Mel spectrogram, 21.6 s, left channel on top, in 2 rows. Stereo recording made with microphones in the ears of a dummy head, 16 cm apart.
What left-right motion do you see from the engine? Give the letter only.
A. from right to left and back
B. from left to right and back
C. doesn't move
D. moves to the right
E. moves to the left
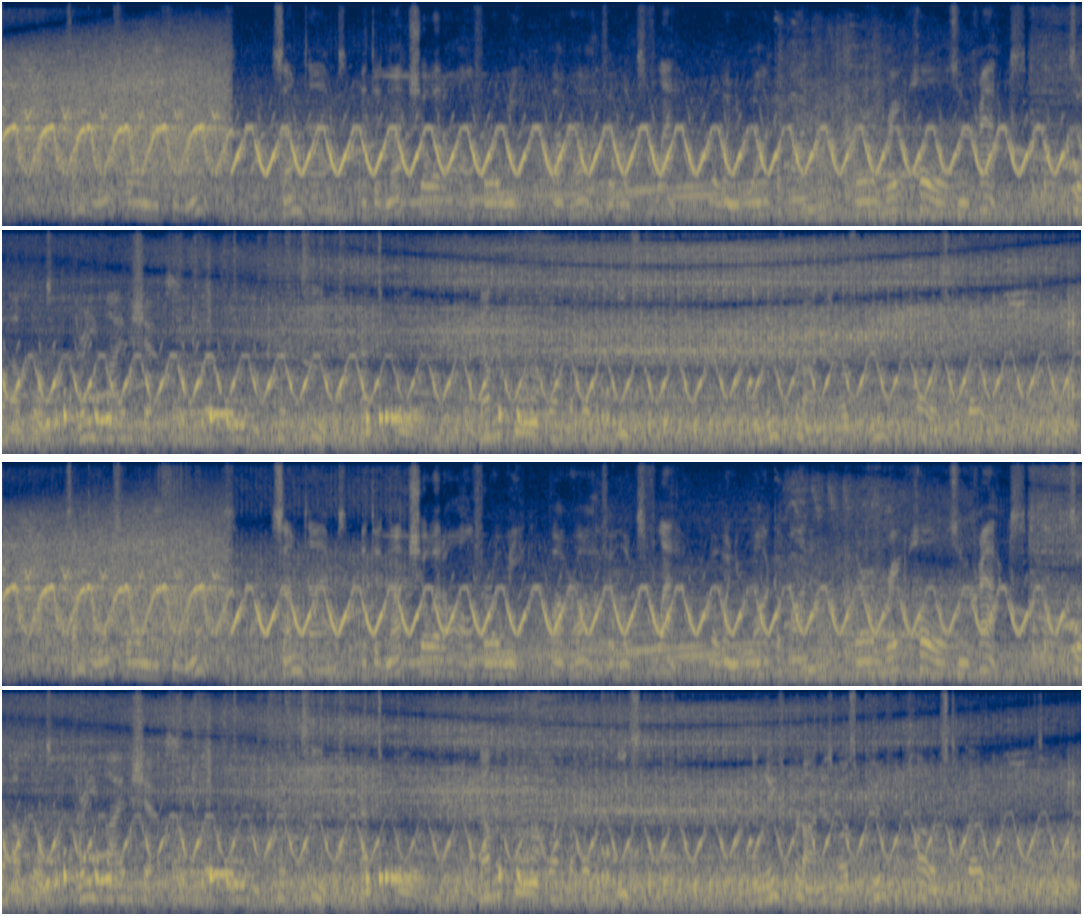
E.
